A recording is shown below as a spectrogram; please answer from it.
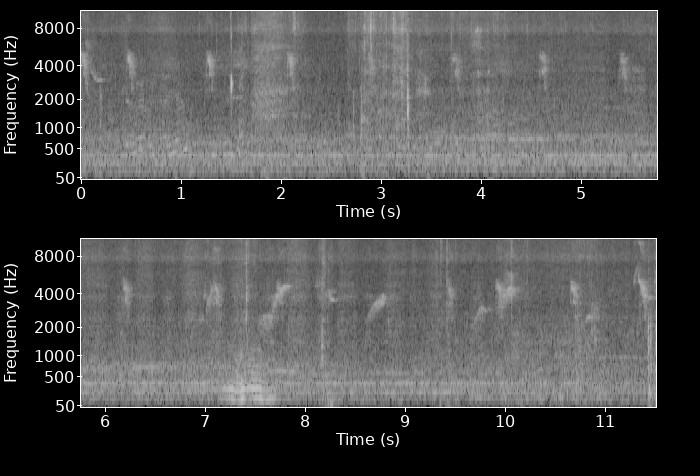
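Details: Wild honey bees swarming at their comb on a banyan tree in Gazipur while honey is harvested; a steady, dense buzzing hum with layered tones runs throughout, with scattered bird chirps and a few short spoken words.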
